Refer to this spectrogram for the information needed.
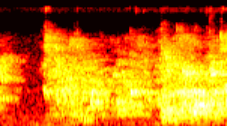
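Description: Steady water sound in a bathtub, sloshing and splashing continuously with a brief quiet dip near the start and a slight swell toward the end. No voices.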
